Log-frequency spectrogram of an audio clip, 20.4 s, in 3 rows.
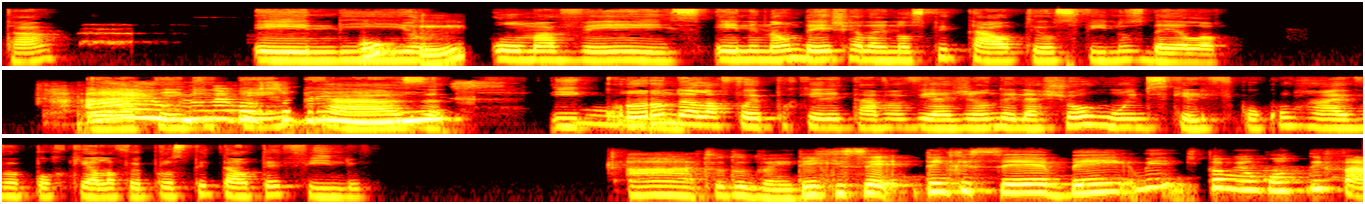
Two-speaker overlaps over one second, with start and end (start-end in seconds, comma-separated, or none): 7.2-9.1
